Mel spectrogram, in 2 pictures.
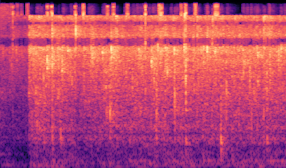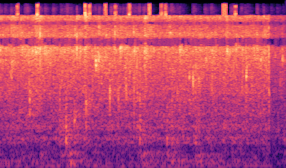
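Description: Tomatoes hit onions already softened in a frying pan for dhaba-style masala bhindi, setting off a loud, steady sizzle with scattered crackling pops that runs unbroken and close throughout.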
